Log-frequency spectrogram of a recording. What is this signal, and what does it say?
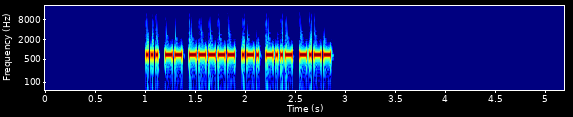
Morse code, heard as a keyed tone, about 52 wpm, 700 Hz. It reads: SM0RXY
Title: DXCC-100 Call Signs - 6 Characters - Repeated 3x - 50wpm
